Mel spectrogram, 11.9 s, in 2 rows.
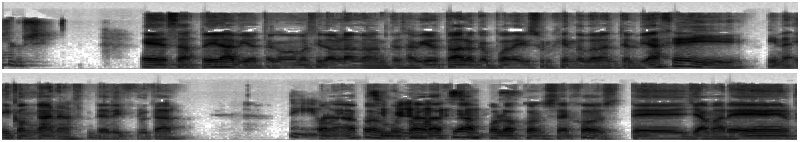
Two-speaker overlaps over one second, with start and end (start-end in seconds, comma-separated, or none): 8.3-9.9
